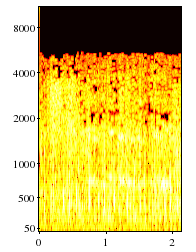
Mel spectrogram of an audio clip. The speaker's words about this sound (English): toward the stalled railroad train, the sound of gunfire increased.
